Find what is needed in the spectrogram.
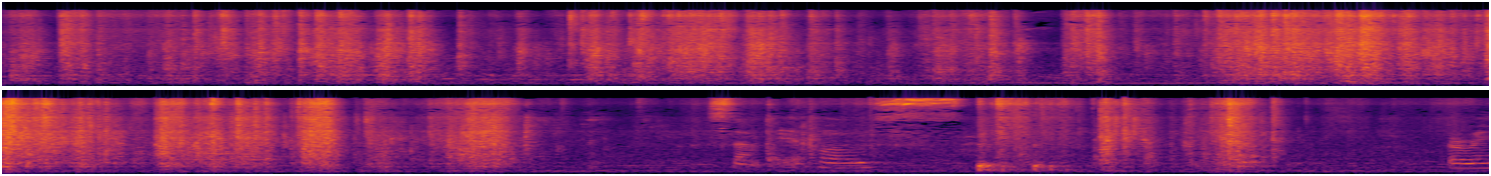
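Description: Plastic shopping bag rustling and crinkling in irregular bouts as groceries are pulled out of it.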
